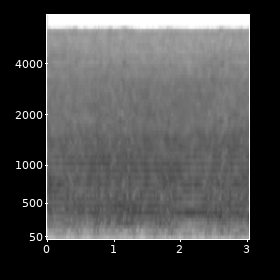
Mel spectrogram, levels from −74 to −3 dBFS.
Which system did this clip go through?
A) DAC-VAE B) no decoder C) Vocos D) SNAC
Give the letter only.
C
